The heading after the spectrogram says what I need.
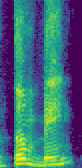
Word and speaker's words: também: o uso da palavra também. Ou seja, são oxítonas terminadas em. Quando você separa a palavra também, você tem uma oxítona, uma palavra oxítona. Porque a sílaba tônica está na última sílaba.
